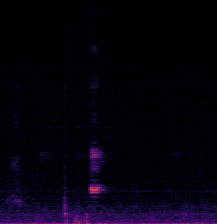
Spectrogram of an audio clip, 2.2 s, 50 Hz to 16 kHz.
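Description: A single short electronic beep about a second in, from the Ender 3 printer's control-panel buzzer, over a faint low hum.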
